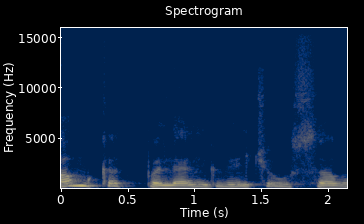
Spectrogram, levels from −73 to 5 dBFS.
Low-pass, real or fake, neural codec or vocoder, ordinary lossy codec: 14.4 kHz; real; none; Opus, 16 kbps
